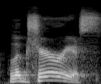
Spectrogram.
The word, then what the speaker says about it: luxurious: phonétique en même temps voilà l'accentuation ici luxurious voyez quand vous avez une apostrophe ici ça signifie que la syllabe qui est juste derrière est accentuée pourquoi parce que dans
